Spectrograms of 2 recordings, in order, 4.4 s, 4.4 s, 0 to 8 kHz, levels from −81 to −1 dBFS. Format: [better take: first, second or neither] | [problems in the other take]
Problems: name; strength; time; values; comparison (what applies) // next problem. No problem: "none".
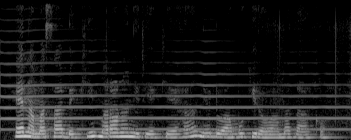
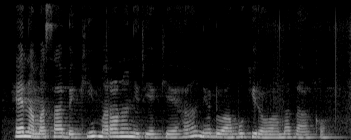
second | background sound (Trumpet); 14 dB below the speech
